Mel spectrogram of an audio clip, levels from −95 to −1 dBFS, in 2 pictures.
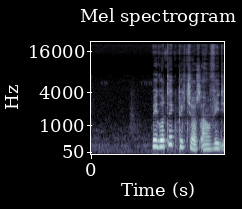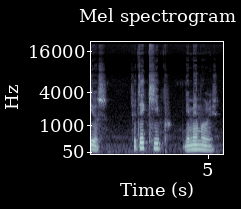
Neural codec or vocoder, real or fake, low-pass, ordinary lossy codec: none; real; none; none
